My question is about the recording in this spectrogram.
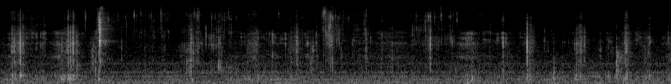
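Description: Close-miked mouth sounds of eating sauced bone-in fried chicken: chewing with scattered sharp clicks and smacks, the loudest about a second in, and fingers being sucked clean.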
